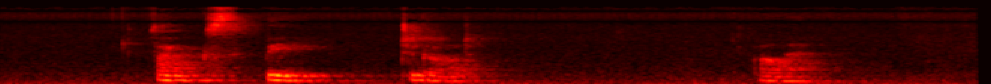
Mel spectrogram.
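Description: A woman speaks calmly into a microphone in an echoing room.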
